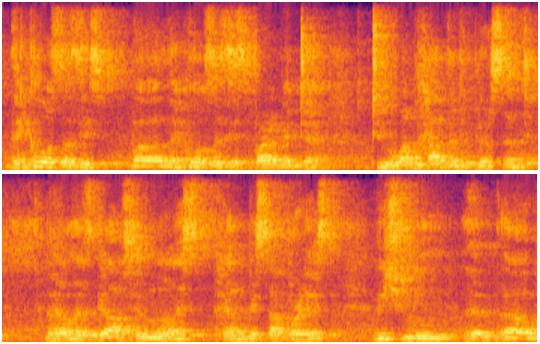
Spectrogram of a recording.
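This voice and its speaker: A man presents research findings at a conference in a halting way, repeating phrases and filling pauses with "uh". He sounds far from the mic, in a very echoey space with faint noise behind. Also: mid-range voice. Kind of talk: reading a technical presentation.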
